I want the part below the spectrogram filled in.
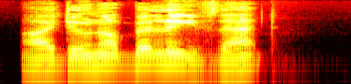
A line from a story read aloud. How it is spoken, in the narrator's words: he said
